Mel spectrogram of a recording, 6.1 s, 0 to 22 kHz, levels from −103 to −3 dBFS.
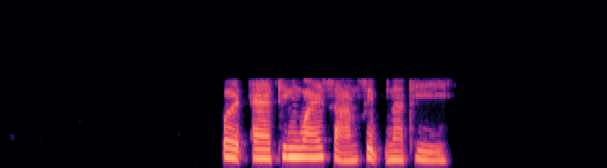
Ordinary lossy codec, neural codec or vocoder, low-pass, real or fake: none; none; 3.6 kHz; real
